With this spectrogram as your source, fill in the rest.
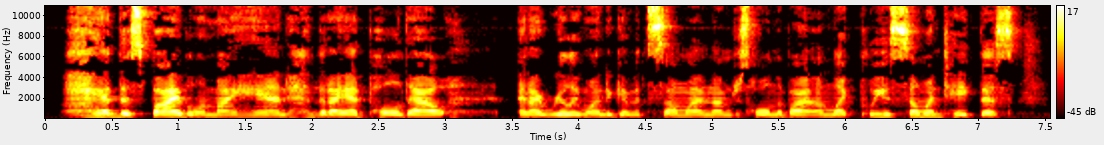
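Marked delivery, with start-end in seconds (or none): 6.1-7.3 put-on pleading, begging tone. Retelling own words to people in a line: imitating own begging. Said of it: "begging all of them in the line".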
